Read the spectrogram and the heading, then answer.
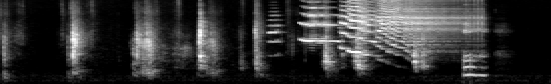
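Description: A few soft footsteps lead into a long, creaking hinge squeal as a door behind a shop counter, leading to the second floor, swings open, then it shuts with a solid thunk. Quiet, with no one speaking.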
